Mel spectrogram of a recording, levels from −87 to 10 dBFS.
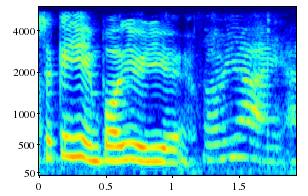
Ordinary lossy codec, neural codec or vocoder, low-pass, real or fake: none; none; 5.4 kHz; real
